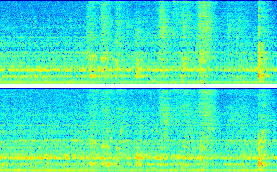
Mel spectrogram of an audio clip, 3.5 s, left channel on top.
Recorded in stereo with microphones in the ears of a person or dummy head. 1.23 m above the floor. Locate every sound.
1.1 s running footsteps: 80° left, 9 m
